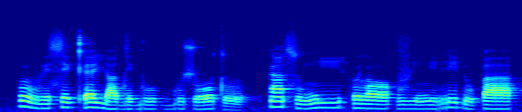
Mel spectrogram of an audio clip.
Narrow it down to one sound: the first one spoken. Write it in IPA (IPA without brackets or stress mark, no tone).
ʊ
